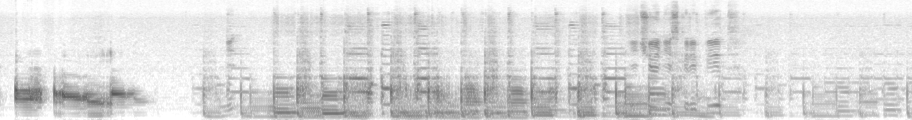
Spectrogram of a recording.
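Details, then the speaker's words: Labtec speaker connected to a PC after repair, where the volume potentiometer and a section of the speaker cable were replaced to cure crackling: music plays full and steady with no crackle or cutting out. "Ну вот, все я собрал, подключил колонку к системнику, включаю звук. Звук идет, регулируется."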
